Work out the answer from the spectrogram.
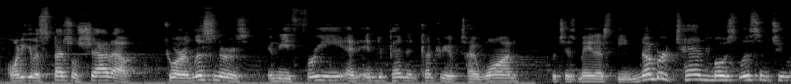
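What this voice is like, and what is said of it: Voice sounds a little strange, clogged. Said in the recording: “my voice sounds a little strange this week, it's because my ears are more clogged than your feed ... I can sort of hear and I can sort of talk”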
